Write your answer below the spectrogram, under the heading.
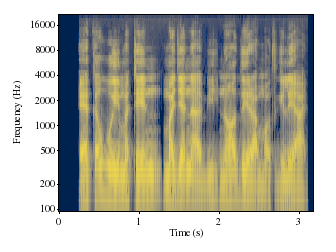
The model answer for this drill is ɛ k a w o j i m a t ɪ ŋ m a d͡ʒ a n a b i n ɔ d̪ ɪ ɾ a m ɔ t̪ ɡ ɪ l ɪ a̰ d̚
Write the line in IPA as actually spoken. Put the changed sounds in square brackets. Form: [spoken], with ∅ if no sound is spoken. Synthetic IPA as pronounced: ɛ k a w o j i m a t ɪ [n] m a d͡ʒ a n a b i n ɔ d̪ ɪ ɾ a m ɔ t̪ ɡ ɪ l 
